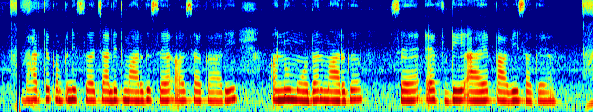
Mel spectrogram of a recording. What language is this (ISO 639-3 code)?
mai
